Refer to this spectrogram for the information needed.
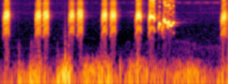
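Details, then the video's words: Female sooty-headed bulbul giving loud, paired high chips at short intervals, closing with a quick jumbled twitter, over a low background rumble. "Kicau Burung Kutilang Gacor"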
